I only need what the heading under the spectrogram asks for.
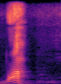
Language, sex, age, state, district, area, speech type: Maithili, male, 60+, Bihar, Muzaffarpur, rural, read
